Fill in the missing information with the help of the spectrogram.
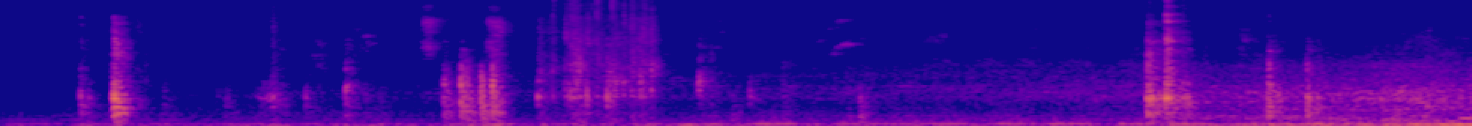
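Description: Light knocks and clicks with short stretches of rustling as a small wooden box is handled and rummaged through, with one sharper click about eight seconds in.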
